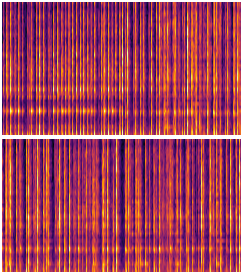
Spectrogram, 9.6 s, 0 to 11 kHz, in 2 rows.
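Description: Fingertips tap quickly on the side of a small, open, empty, printed metal tin, producing a rapid, continuous stream of bright, tinny clicks. Each tap is short and dry with almost no ring or low end, with a hollow metallic tone centered near 3.8 kHz.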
